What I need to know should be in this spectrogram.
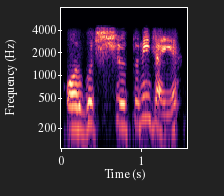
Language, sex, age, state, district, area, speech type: Hindi, male, 18-30, Madhya Pradesh, Jabalpur, urban, conversation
